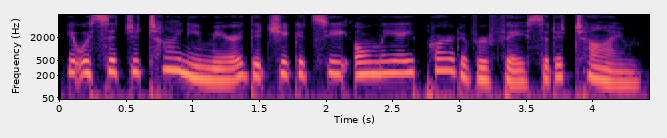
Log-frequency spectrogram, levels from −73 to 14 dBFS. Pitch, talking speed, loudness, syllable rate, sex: 195 Hz, 255 wpm, -16 LUFS, 5.1 syllables/s, female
